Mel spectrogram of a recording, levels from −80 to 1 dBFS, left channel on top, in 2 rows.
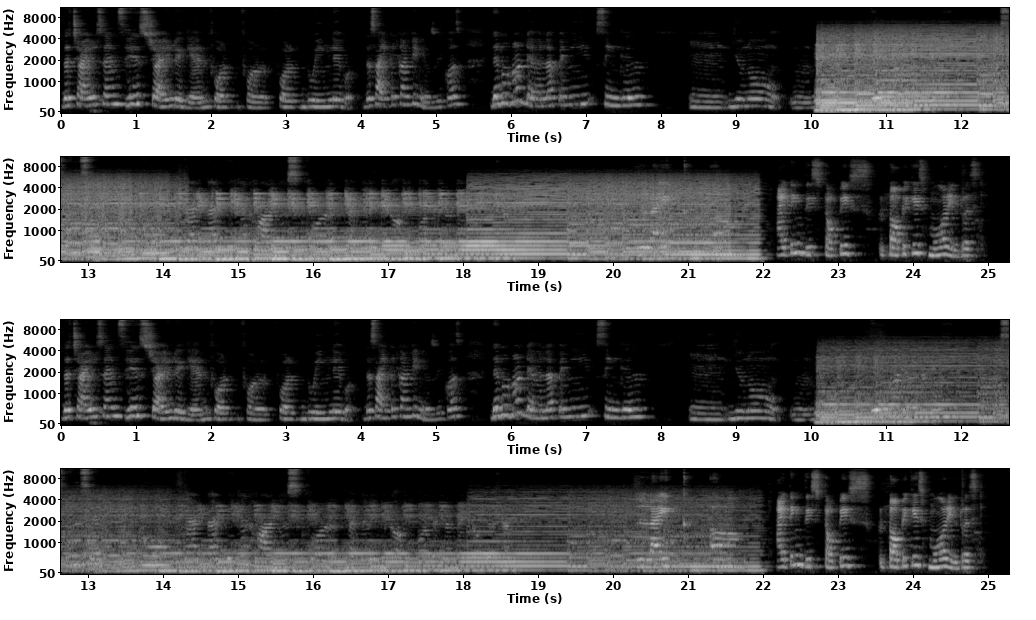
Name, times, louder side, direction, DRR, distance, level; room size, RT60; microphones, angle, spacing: voice 1, 0.0-7.8 8.4-10.1 10.7-12.0 12.2-13.2 13.7-18.8 20.1-20.2, equal, 5° left, -1 dB, 0.8 m, -35 dB
sound 1, 10.0-22.0, left 6 dB, 50° left, 0.3 m, -24 dB
voice 2, 20.3-21.8 22.2-24.9, right 2 dB, 45° right, 2 dB, 0.7 m, -29 dB
3.4 x 3.1 x 3.7 m, 0.34 s
head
